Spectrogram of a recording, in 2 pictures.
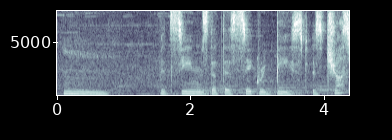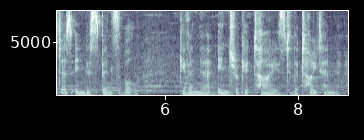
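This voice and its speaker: A woman playing a solemn, composed female leader in a video game, speaking formally and with measured resolve. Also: low voice, music in the background.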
